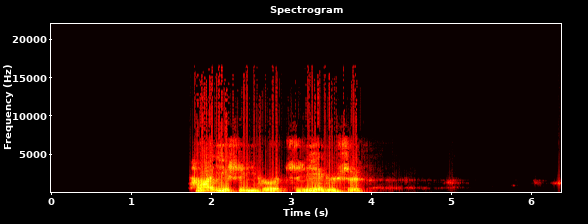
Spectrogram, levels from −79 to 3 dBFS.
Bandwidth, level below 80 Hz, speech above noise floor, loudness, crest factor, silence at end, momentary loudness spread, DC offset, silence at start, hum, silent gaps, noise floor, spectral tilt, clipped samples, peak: 17 kHz; -42 dBFS; 63 dB; -15 LUFS; 18 dB; 2.5 s; 8 LU; under 0.1%; 1.75 s; none; none; -78 dBFS; -5.5 dB/octave; under 0.1%; 0 dBFS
